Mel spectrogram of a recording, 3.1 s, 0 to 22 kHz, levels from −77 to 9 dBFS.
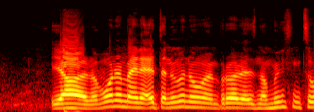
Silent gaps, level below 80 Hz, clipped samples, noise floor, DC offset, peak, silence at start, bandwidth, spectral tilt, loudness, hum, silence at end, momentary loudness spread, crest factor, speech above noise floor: none; -52 dBFS; under 0.1%; -45 dBFS; under 0.1%; -2 dBFS; 0.5 s; 15.5 kHz; -6.5 dB/octave; -14 LUFS; none; 0 s; 10 LU; 12 dB; 31 dB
